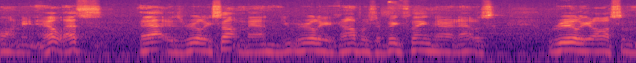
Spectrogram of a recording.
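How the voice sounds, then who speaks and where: A man with a froggy, slightly hoarse throat, chatting casually with his viewers on a live stream while playing a farming game, with an easygoing, chuckling manner. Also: fairly high pitch, slight background noise, low-quality recording. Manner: easygoing, chuckling, talks to chat by name.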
